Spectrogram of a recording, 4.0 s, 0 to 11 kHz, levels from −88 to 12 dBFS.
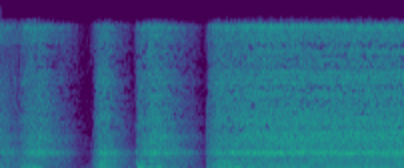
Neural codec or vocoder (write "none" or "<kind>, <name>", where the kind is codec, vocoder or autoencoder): none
